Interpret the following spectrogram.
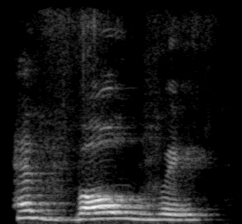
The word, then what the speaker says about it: revólver: é uma palavra paroxítona outro exemplo revólver revólver revólver revólver penúltima sílabas Tá certo gente é a sílaba mais forte Então ela é paroxítona tá certo é engraçado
